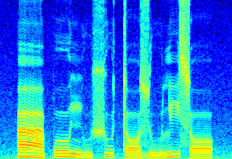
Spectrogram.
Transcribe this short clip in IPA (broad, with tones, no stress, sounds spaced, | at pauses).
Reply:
aː˦˨ p oː˦ ɲ u˨ ʃ u˦ t ɔ˨ z u˨ l i˦ s ɔ˧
